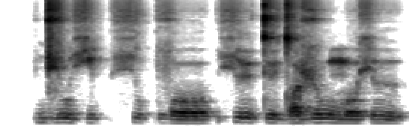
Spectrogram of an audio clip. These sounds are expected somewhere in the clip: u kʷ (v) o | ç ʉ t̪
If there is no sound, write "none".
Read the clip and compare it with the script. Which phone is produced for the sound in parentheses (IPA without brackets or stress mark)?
v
